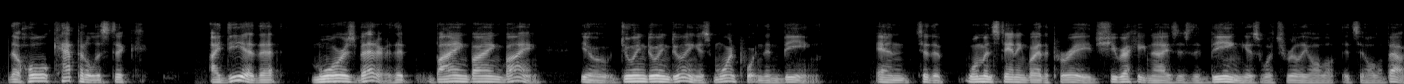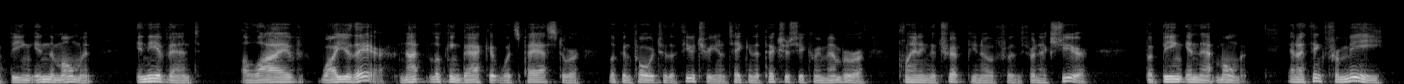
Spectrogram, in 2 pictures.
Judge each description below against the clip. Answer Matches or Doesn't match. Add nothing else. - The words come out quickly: Doesn't match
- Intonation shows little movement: Doesn't match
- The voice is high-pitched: Doesn't match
